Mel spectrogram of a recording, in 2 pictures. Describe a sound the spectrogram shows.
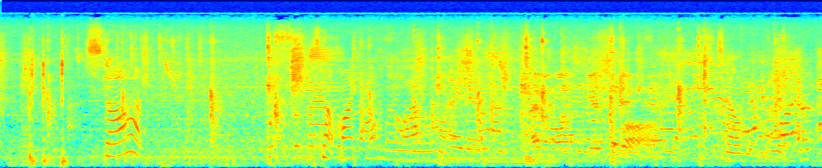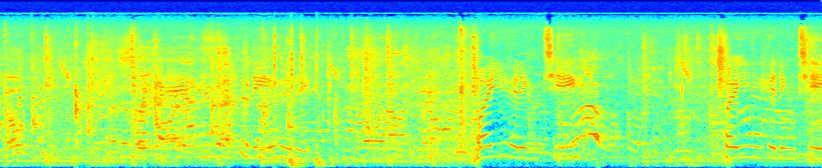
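Women and young men chatter loudly nearby.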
